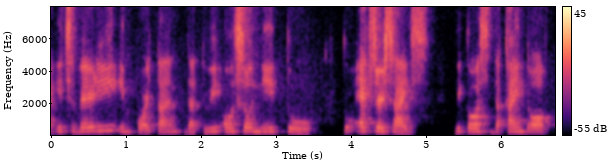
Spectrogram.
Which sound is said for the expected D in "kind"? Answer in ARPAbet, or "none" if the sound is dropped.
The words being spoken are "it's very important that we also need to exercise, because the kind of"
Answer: D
